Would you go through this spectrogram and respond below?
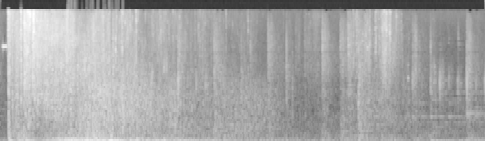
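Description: A frag grenade explodes in the video game Gears Tactics, a loud, heavy boom that swells over the first second and a half and then fades into a long rumbling, crackling tail.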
